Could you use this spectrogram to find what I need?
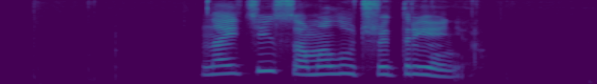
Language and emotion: Russian, neutral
